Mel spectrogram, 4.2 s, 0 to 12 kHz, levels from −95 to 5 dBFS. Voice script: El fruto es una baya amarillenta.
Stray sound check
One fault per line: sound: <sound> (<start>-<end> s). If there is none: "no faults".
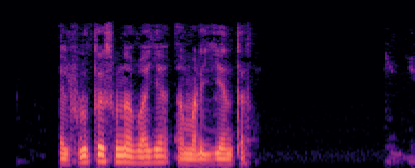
no faults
